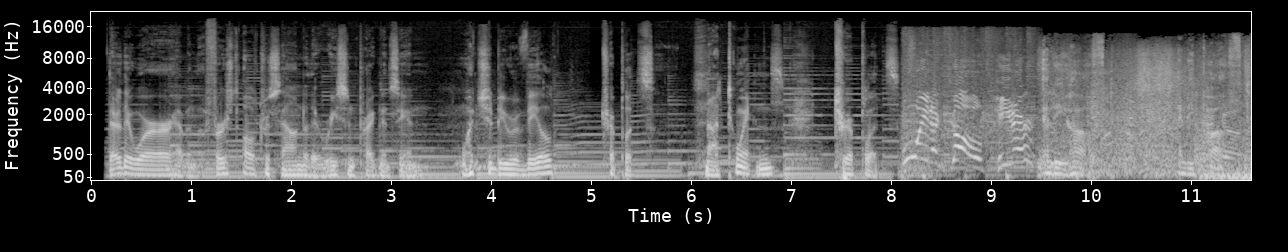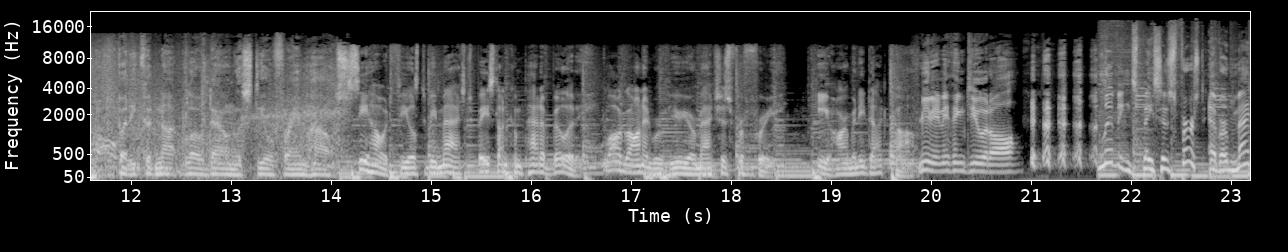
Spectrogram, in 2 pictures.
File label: men commercial; Conversational, gravely, honest, mid-range to deep.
